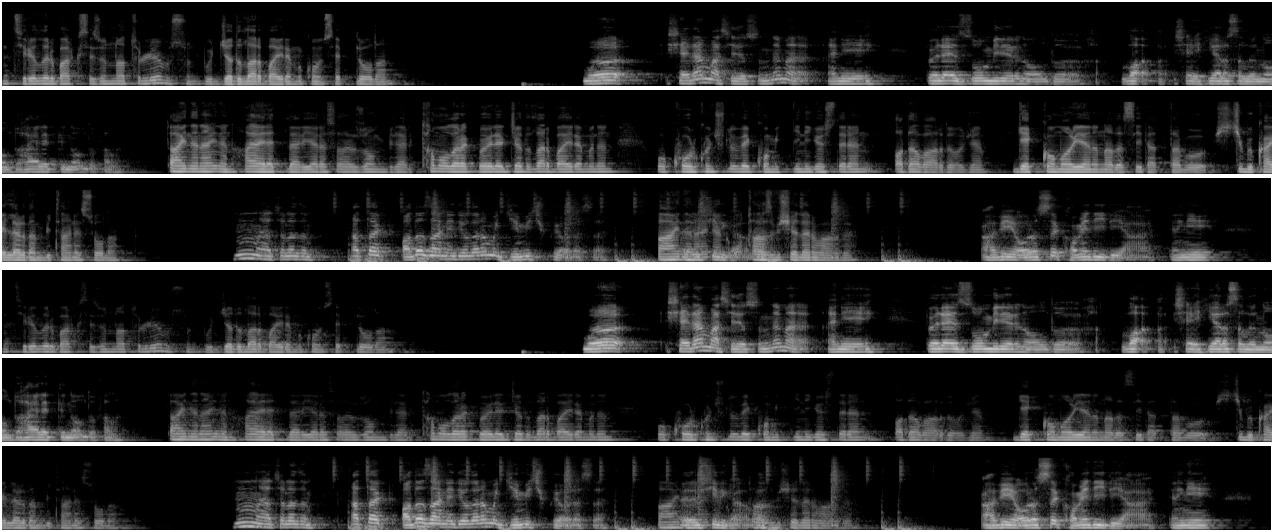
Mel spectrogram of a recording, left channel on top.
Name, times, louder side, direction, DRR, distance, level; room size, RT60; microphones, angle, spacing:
voice 1, 0.0-4.0 14.4-19.0 19.3-26.6 32.0-33.9, left 4 dB, 50° left, 0.4 m, -29 dB
voice 2, 5.8-6.3 6.6-8.8 9.2-10.9 11.2-13.9 27.7-28.6 28.9-31.5 32.2-33.1 35.2-37.5, right 3 dB, 30° right, 0.3 m, -24 dB
sound 1, 28.7-29.8 30.0-30.1 30.4-30.7 31.0-31.1 31.4-32.1 32.3-32.5 32.7-32.8 33.0-33.4 33.7-34.5, right 2 dB, 80° right, 0.9 m, -36 dB
12.5 x 10.5 x 2.7 m
head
